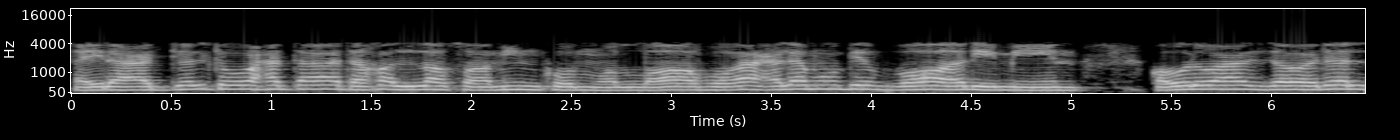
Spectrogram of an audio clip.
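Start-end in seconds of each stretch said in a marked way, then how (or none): none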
